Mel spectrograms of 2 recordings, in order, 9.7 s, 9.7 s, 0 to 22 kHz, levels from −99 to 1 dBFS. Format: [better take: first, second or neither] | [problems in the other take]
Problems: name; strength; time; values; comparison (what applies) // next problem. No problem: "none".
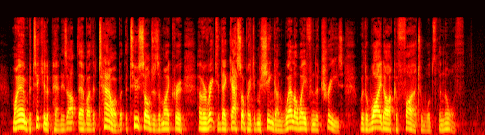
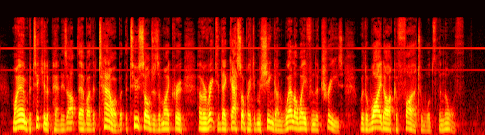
first | high-pitched whine; faint; throughout; 6 kHz, 25 dB below the speech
